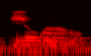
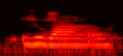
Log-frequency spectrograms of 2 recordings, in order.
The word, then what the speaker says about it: João: João. It has a nasal sound at the end of it. João. Okay, it has a nasal. João.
